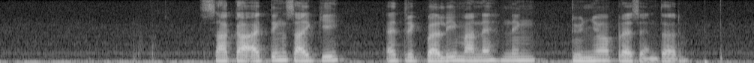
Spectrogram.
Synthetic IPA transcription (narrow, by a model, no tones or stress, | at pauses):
sakaɛk̚t̪ɪŋsaiki | ʔɛd̪ɾɪk̚b̥a̤limanɛhnɪŋd̪̥ṳɲɔpɾɛsɛnt̪ər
